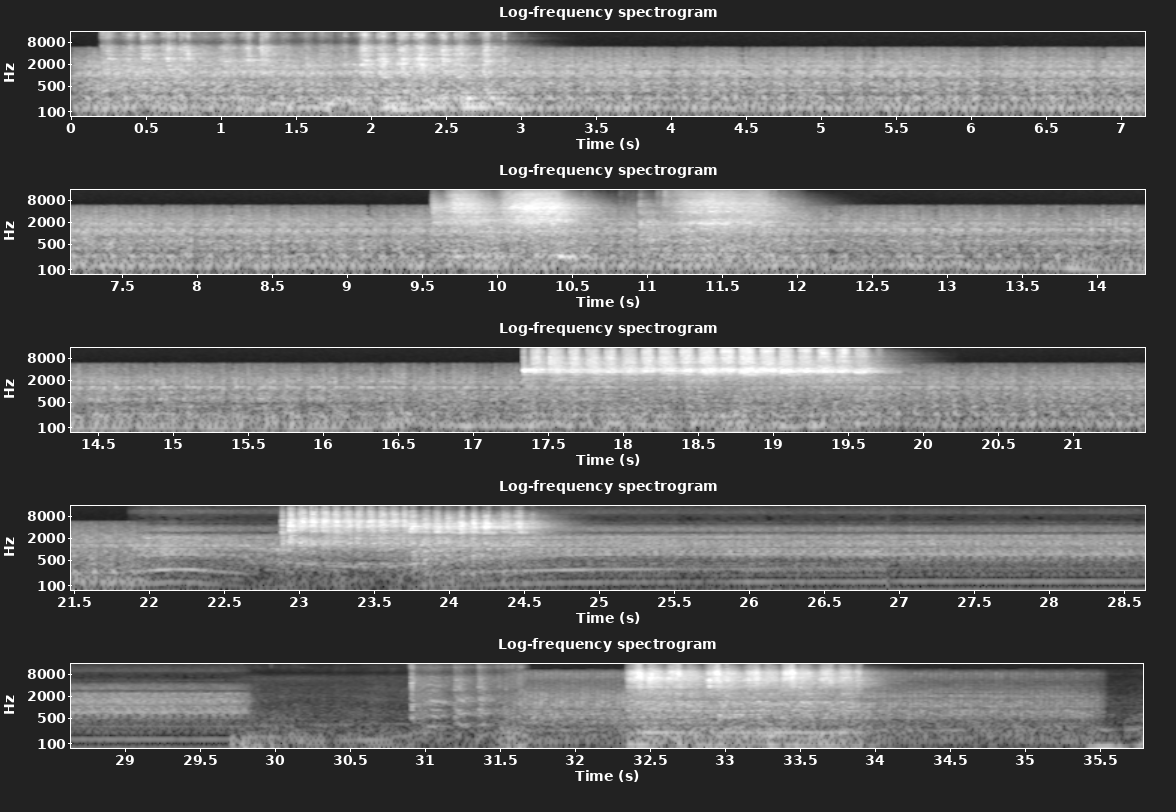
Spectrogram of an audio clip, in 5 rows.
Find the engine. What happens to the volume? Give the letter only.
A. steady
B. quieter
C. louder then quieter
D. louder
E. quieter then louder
B.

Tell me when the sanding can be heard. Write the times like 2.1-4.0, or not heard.
0.1-3.0, 9.6-12.1, 17.3-19.8, 22.9-24.6, 32.3-34.0.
